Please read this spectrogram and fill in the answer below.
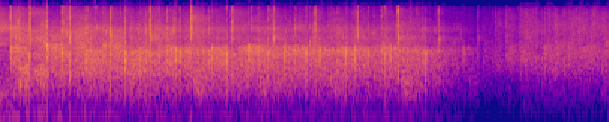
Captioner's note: audience applauds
